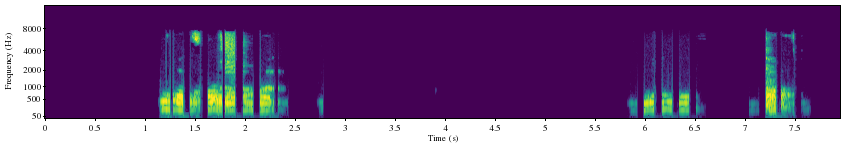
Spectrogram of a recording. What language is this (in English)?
Swahili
